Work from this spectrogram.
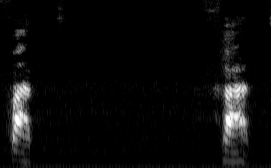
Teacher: The mouth is open, but it's not tense. It's lax.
